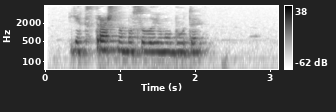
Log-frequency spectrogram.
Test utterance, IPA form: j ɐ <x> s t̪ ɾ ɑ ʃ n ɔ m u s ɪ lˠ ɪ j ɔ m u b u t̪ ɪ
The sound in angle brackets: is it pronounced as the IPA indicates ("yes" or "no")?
no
